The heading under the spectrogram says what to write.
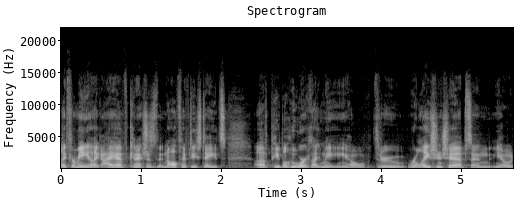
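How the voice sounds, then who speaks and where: A loud man's voice, bright and sharp in tone, at a very fast pace with fairly even intonation. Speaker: real estate agent and podcast host. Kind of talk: casual podcast monologue. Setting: office. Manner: casual, filler-heavy.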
